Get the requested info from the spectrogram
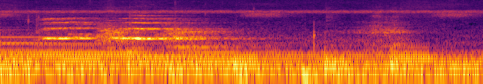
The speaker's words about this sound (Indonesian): Kedengaran nggak sih? Suara anjing nggak sih itu? Oh anjing itu.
